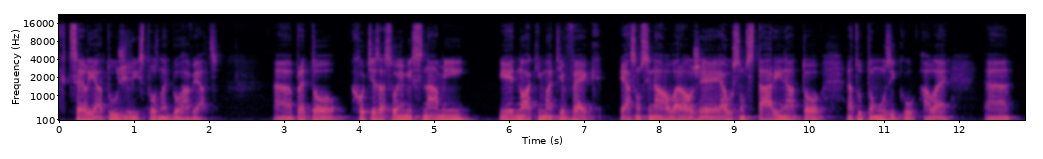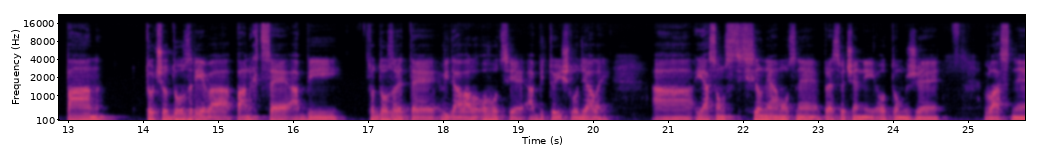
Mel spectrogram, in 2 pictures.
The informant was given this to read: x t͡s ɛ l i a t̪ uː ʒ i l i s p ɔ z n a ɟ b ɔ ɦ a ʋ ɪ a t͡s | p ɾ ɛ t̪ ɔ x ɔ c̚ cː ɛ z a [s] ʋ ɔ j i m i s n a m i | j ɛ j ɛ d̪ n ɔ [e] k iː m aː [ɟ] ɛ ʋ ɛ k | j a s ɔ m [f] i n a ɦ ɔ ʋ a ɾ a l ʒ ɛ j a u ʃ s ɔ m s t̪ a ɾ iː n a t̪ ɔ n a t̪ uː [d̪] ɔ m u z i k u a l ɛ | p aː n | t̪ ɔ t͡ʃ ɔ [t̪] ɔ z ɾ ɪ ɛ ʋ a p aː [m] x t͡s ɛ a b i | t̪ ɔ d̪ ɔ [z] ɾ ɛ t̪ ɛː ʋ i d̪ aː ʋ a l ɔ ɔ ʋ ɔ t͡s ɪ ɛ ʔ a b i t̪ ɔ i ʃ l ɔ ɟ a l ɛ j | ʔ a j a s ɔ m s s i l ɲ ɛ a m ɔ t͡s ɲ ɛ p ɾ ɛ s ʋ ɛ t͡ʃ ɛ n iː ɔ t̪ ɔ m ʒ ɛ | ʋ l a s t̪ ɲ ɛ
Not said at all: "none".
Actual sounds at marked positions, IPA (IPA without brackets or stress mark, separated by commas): s, a, c, s, t̪, d̪, n, z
